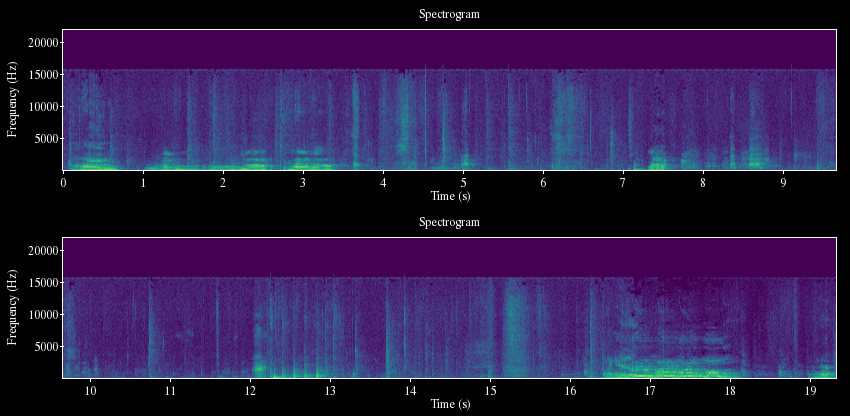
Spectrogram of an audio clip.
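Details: Household pups at evening playtime indoors in a living room: a long rumbling, rolling play growl at the start, scattered thumps and movement, then another throaty growling bout near the end.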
